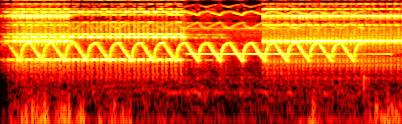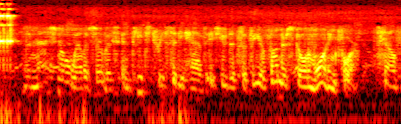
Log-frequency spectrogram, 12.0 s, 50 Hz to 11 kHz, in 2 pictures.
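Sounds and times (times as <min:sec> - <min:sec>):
steady electronic alert tones: 0:00.0 - 0:06.4
whooping siren sweep: 0:00.0 - 0:06.4.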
